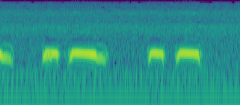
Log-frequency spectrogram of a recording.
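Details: Dove used as bait calling two pairs of coos, each a quick clipped note then a longer flat-topped one, separated by a brief silence.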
